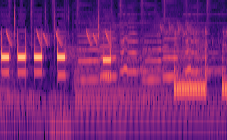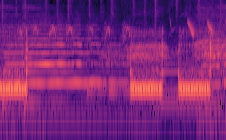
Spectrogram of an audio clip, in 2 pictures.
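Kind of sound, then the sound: signal or alarm, telephone keypad dialing tones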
